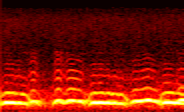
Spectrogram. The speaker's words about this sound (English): Hoots of the male great horned owl are lower in pitch than those of the female.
